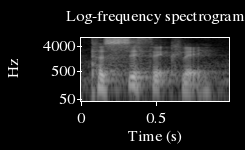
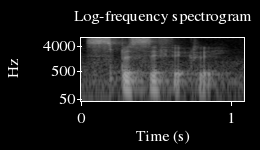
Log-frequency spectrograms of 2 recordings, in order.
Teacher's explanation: Lots of people, when they're talking fast, they'll miss the S at the beginning. Natives do this, and they might pronounce it as pacifically instead of specifically.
